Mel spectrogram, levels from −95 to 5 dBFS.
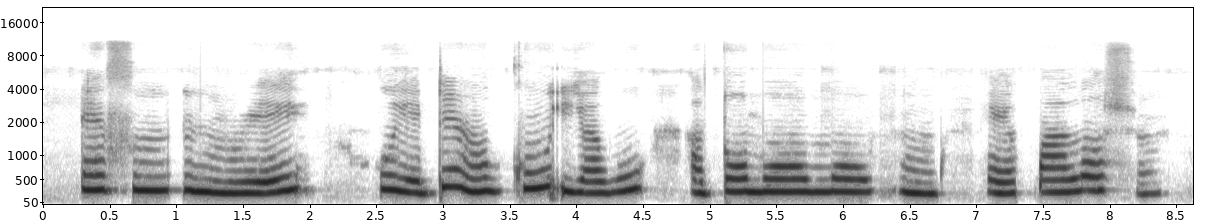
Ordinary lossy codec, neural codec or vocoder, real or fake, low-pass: none; codec, 44.1 kHz, 2.6 kbps, SNAC; fake; 10.8 kHz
